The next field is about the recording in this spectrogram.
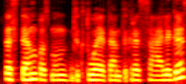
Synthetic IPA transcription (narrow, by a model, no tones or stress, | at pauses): t̪ɐst̪ʲɛmpɐsmʊmd̪ʲɪkt̪uɔjɛt̪ɐmt̪ʲɪkrɐssɑːlʲɪɡɐs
